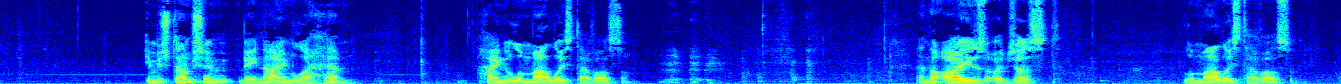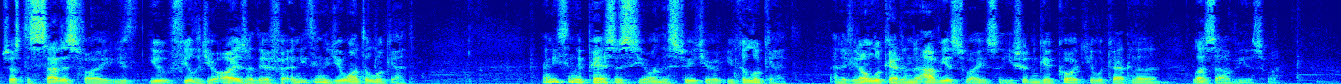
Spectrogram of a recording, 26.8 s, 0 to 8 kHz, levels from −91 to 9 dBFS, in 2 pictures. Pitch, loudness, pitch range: 105 Hz, -30 LUFS, 95-115 Hz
